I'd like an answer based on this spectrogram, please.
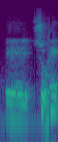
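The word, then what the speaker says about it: ψυχή: Después sigue suje, que se escribe P-S-U-J-E. Se describe en Mateo 16:25, porque el que quiera salvar la vida, suje, de su alma, la perderá.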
